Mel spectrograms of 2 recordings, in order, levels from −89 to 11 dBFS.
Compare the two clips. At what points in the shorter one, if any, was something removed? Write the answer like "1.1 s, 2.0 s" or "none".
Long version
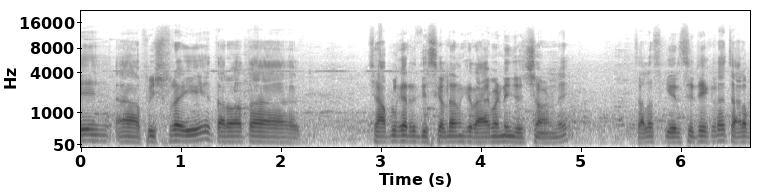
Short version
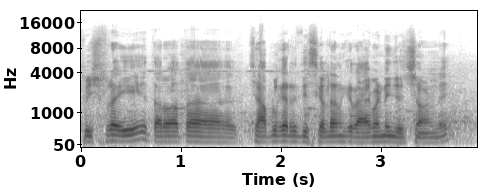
1.6 s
